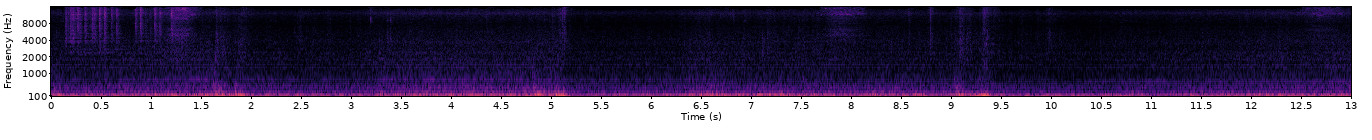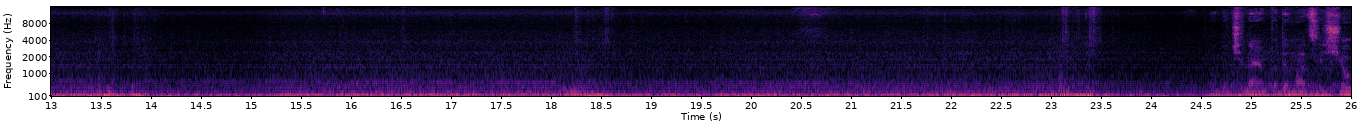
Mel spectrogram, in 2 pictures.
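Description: Car road and tyre noise heard from inside the cabin while driving: a steady low rumble with a faint hum, broken by a few short thumps.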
